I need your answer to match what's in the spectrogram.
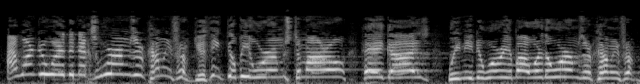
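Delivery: high, loud, fretful bird voice calling to the flock; squeaky hammed-up raven in a panic; worried raven. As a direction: play an anxious raven shouting to his friends.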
